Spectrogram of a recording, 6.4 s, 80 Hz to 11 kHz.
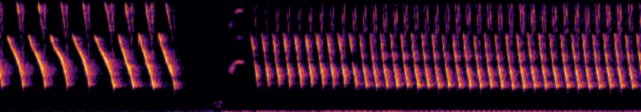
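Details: An F1 canary sings to lure other canaries to respond: a moderate trill of sweeping notes, a short silence, then a denser, faster high trill with a low hum beneath.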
